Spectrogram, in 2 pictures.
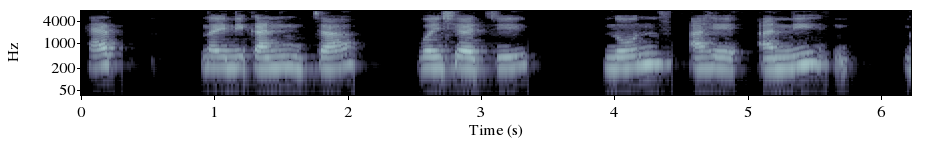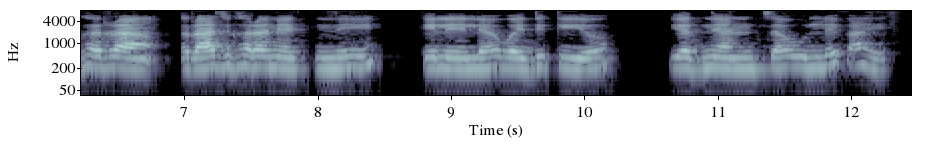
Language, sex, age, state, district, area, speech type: Marathi, female, 30-45, Maharashtra, Wardha, rural, read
